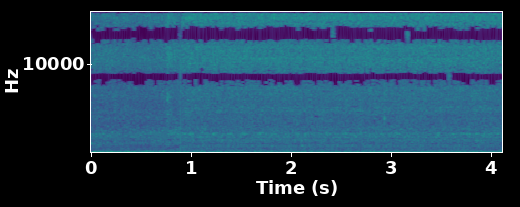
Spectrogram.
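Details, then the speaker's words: Land Rover Defender 90 with swapped Chevrolet 6.2 L LS V8, Dynomax Super Turbo muffler, oil topped off and air cleaner fitted, nearly warm (192°F): steady, even low exhaust rumble, no misses, knocks or ticks; smooth normal idle. "you guys listen to the exhaust really nice mellow Rumble really idling nice starting to really come together and sound smooth"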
